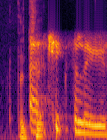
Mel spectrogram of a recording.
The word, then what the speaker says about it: Chicxulub: Chicxulub is how you pronounce it.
